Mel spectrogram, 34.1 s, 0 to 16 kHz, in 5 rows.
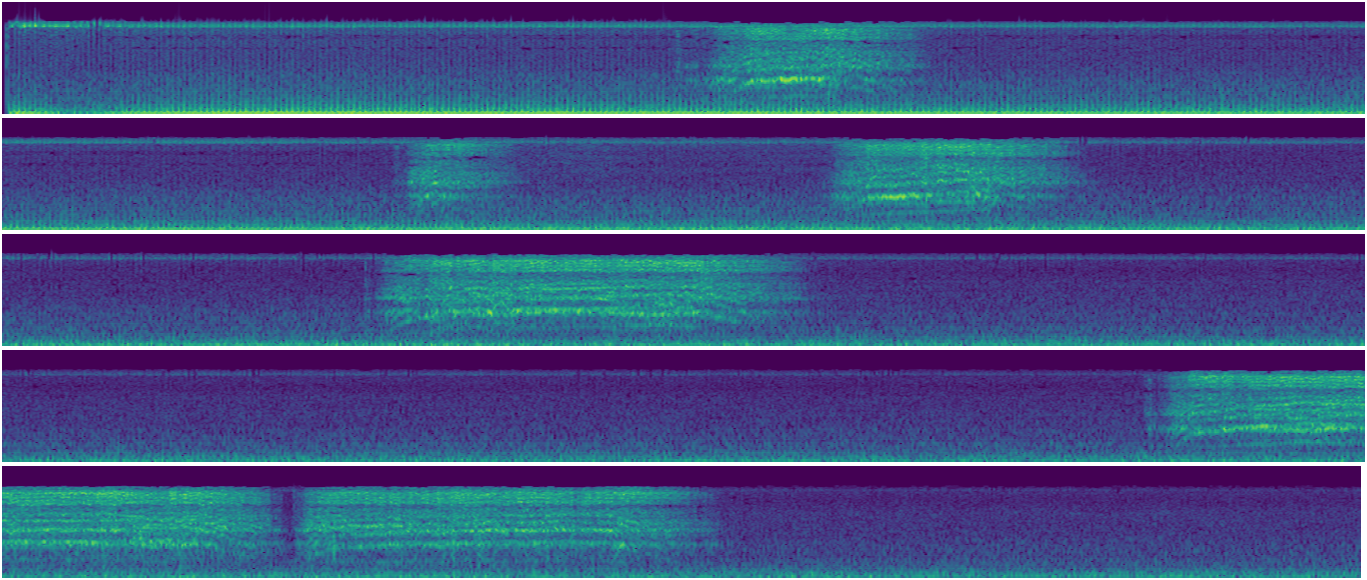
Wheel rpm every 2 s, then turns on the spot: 0, 20, 10, 0, 0, 40, 10, 20, 90, 0, 0, 0, 0, 120, 110, 40, 0.
none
